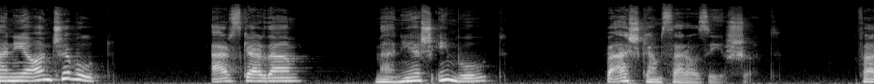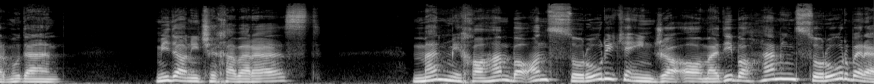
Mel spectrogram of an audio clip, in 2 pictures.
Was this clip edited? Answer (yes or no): no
